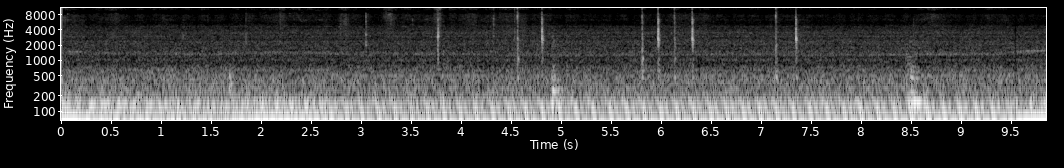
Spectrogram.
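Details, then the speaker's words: Car with a 10R80 automatic transmission, driven after TX2K. Heavy low engine roar stays high without the car pulling harder while accelerating, even in first gear; owner suspects the transmission is slipping and not grabbing, unconfirmed. "well it sounded like it even in first year you as you were accelerating hard it wasn't not accelerating hard I know but like as you were accelerating it sounds like it just slips it doesn't grab"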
